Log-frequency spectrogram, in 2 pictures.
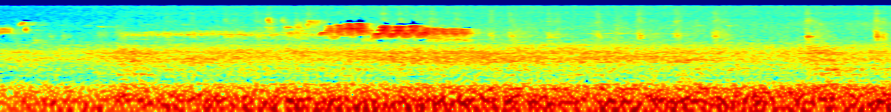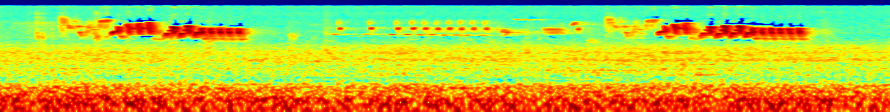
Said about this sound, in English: Hear the songs of the birds? If you look closely in the trees, you might not even see them, but sometimes you can see them, and they're there,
